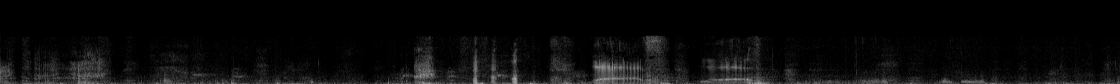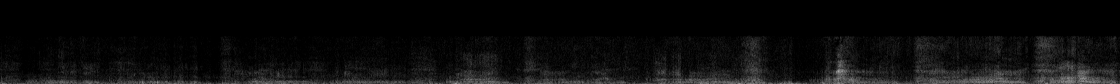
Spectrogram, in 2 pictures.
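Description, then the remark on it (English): A female puppy with strong prey drive growls aggressively in long, rumbling bursts for the whole stretch, fairly loud, with a person briefly speaking a couple of words over it. “You can hear the aggression coming in her.”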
